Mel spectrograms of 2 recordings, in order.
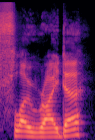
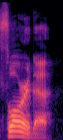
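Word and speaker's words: Flo Rida: I told him that it's pronounced Flow Rider, and he is a rapper / musician. I made sure he knew that, so that, because some people read it written down, they think Florida.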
